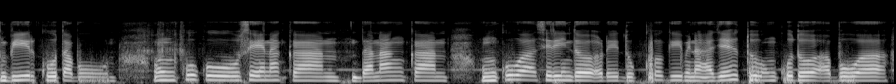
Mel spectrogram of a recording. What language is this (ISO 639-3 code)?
sat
